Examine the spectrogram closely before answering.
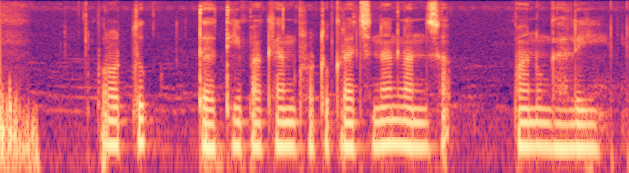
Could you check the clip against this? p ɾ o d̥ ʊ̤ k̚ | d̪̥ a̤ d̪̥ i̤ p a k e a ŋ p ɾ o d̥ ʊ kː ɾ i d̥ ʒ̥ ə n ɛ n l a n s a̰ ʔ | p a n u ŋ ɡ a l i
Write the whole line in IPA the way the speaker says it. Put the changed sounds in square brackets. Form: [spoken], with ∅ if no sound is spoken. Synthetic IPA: p ɾ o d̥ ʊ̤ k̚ | d̪̥ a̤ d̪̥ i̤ p a k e a [n] p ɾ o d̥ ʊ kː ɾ [a] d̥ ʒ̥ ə n [a] n l a n s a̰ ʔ | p a n u ŋ ɡ a l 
